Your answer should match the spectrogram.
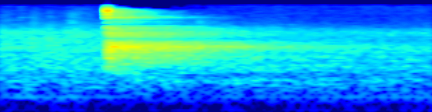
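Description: A table tennis ball bounced once on the table, a single sharp tap about half a second in with a ringing tail that fades over about a second.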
